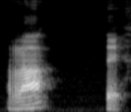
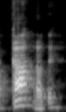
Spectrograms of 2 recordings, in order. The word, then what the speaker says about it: caráter: palavra caráter né C cará ter você não fala carater você não fala carater você fala caráter não é carater carater é caráter essa aqui é a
